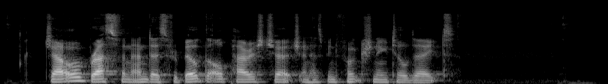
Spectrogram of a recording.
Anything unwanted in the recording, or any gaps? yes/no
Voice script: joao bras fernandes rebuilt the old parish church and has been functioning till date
no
